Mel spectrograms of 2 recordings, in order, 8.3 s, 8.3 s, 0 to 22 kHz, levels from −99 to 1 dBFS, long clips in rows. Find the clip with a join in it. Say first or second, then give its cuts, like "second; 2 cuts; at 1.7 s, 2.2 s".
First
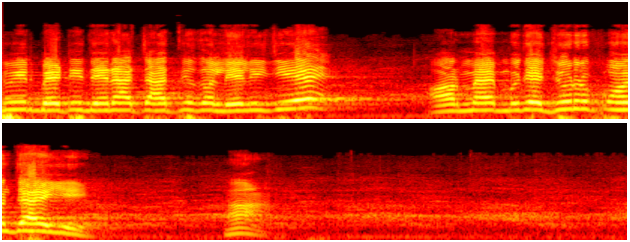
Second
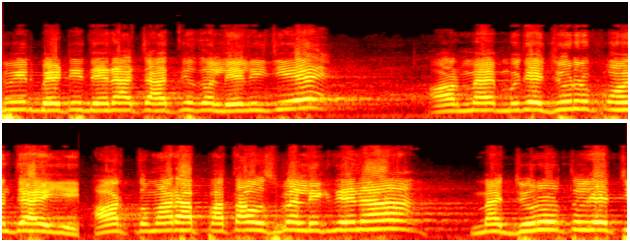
second; 1 cut; at 4.7 s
